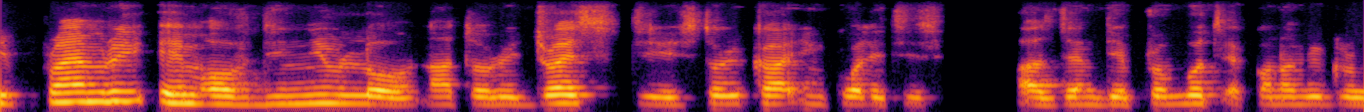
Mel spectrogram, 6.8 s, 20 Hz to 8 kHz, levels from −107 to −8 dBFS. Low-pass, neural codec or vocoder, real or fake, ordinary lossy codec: 7.2 kHz; none; real; Opus, 32 kbps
